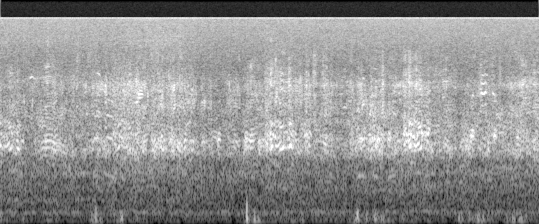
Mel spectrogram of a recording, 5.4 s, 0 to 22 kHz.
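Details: Couple of thousand bean geese gathered in a field on Texel, Holland, in late November 2014. A steady wall of layered honking fills the recording, with occasional soft low thumps underneath.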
